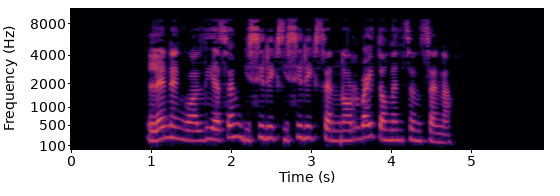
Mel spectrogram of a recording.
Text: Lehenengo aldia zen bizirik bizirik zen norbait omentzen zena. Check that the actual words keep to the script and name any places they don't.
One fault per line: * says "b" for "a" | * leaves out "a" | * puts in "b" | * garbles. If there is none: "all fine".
all fine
